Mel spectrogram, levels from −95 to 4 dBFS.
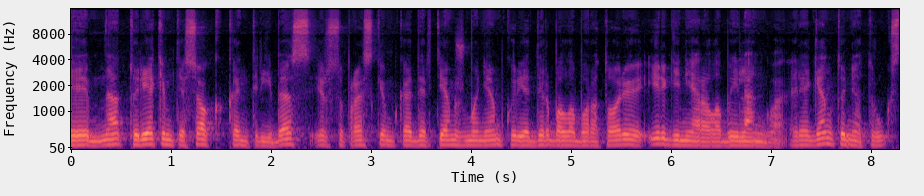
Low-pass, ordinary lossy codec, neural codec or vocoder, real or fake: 14.4 kHz; Opus, 24 kbps; vocoder, 44.1 kHz, 128 mel bands every 256 samples, BigVGAN v2; fake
